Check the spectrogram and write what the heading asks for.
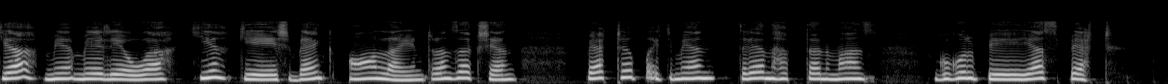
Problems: constant background noise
